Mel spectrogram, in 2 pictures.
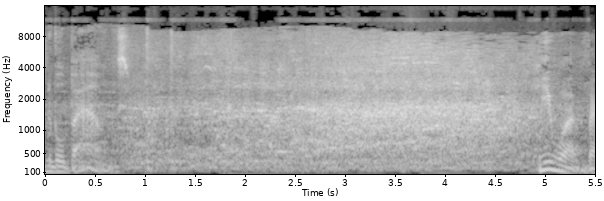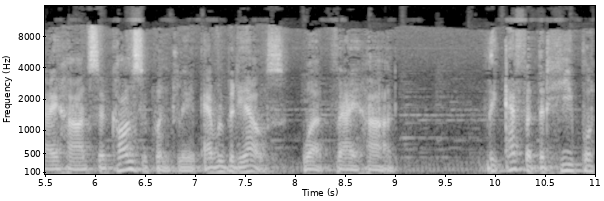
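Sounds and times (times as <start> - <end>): audience laughing and clapping: 0.0 - 5.5.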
